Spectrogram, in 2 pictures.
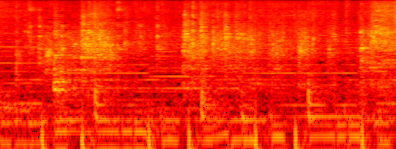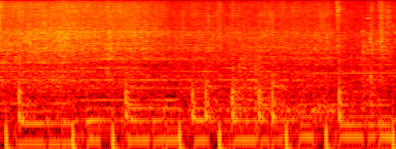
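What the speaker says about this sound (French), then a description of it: "Faites revenir la moitié du fenouil et des échalotes pour les moules et l'autre pour les coques" Fennel and shallots sauté in olive oil in a pan, giving a close, steady sizzle with repeated scraping and stirring clicks throughout, and no voices.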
